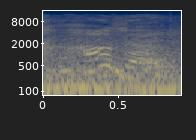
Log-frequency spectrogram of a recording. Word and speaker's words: Gouda: This is Gouda cheese. It's pronounced Honda.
